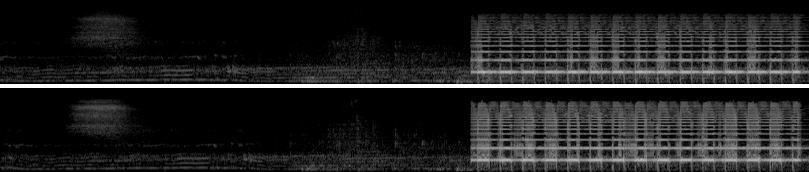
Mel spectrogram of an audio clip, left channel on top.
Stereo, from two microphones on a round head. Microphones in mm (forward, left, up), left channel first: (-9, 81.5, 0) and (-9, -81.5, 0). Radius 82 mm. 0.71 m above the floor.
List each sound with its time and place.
0.7 s a hiss: 55° right (ahead or behind), 4 m
2.9 s boiling: 35° right (ahead or behind), 5 m
4.7 s an alarm: 45° right (ahead or behind), 0.9 m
